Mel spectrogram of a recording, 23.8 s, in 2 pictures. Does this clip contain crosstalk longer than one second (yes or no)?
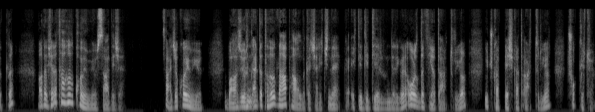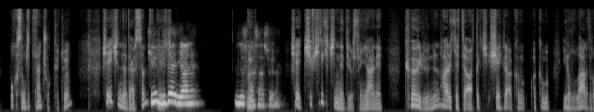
no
